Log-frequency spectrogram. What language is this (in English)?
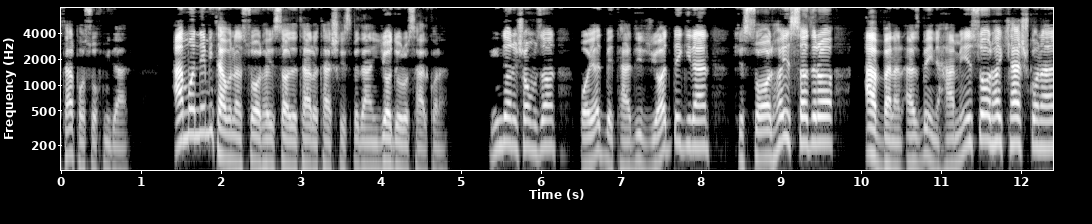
Persian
